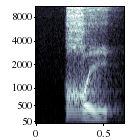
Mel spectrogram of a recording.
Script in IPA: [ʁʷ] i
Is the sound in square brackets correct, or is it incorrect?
correct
